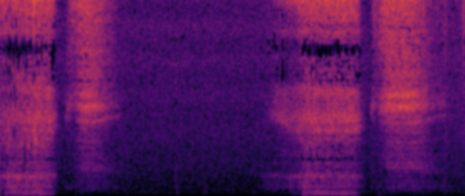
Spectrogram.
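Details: Sleeping man snoring, described as dribbling: heavy, hissing, wet-sounding snores and breaths in long cycles with a quiet gap between.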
